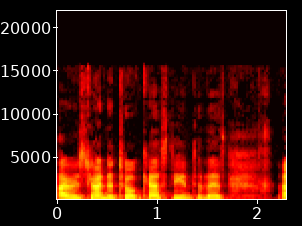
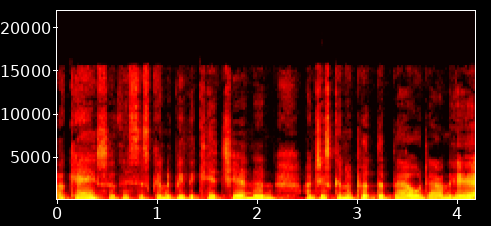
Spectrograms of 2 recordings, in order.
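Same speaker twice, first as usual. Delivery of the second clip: put-on, mock-calm, even delivery. Describing a video of him, retelling how he talks, imitating calm speech. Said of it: "he's just saying things really calmly".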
